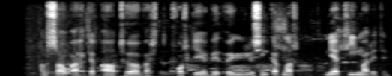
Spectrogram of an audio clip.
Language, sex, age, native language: Icelandic, male, 14, Icelandic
